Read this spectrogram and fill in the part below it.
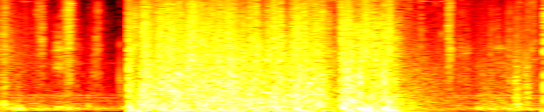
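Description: Pistol shots ring out in quick succession.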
